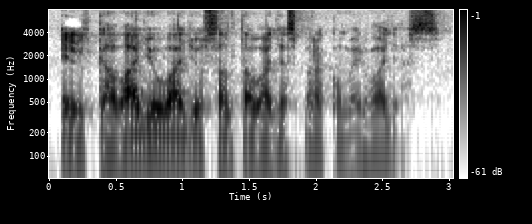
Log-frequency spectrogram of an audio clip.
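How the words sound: The b and v sounds are soft fricatives.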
